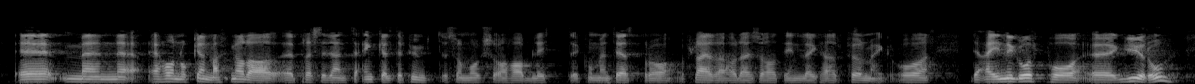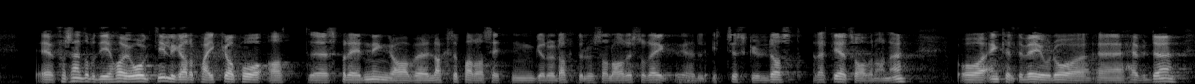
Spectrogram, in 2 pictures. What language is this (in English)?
Norwegian Nynorsk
